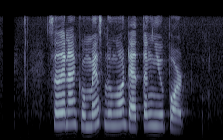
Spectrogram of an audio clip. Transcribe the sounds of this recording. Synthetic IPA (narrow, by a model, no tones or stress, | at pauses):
səlinaɡ̥ṳmɛsluŋɔɖ̥a̤t̪əŋɲupɔrt̪̚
